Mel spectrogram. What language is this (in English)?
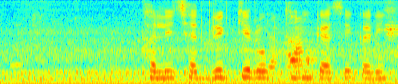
Bhojpuri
